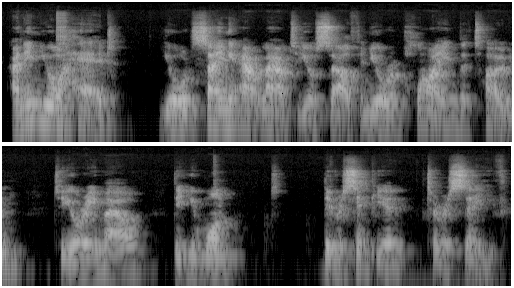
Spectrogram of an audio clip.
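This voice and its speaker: A man co-presenting a training webinar over a video call, with a voice of middling pitch. He explains his points through strings of rhetorical questions and everyday examples, and the audio sounds roomy.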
